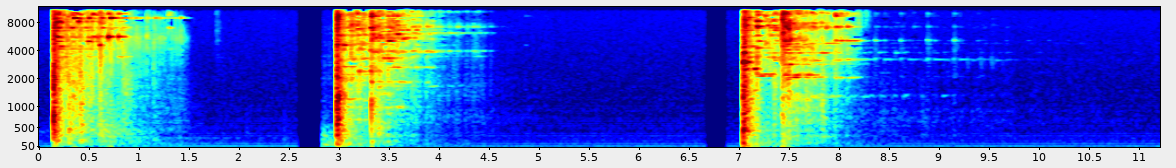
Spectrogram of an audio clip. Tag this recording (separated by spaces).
smash glass shatter break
